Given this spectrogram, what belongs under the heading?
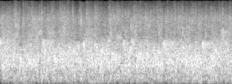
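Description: An audience at a political convention in Toruń applauds, a dense, loud, steady wash of clapping from many hands that fills the whole moment without pause or speech.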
